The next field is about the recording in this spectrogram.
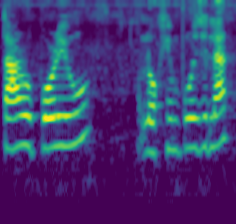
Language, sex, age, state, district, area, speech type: Assamese, female, 30-45, Assam, Lakhimpur, rural, spontaneous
